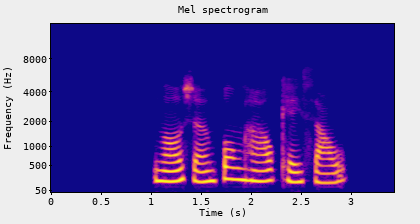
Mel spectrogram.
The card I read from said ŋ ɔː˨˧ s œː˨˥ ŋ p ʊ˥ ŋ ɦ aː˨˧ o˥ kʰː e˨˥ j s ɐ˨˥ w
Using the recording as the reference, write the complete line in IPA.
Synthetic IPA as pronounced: ŋ ɔː˨˧ s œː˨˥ ŋ p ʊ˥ ŋ ɦ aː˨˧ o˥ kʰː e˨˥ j s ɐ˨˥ w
